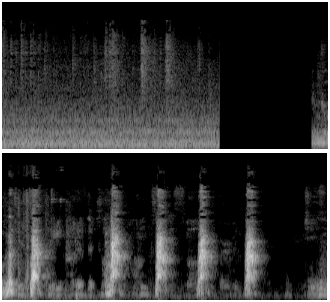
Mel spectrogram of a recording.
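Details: Playful Dachshund puppies, or sausage dogs: after a stretch of low steady background noise and a brief silence, six sharp, loud barks come in an uneven series, roughly one every second.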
